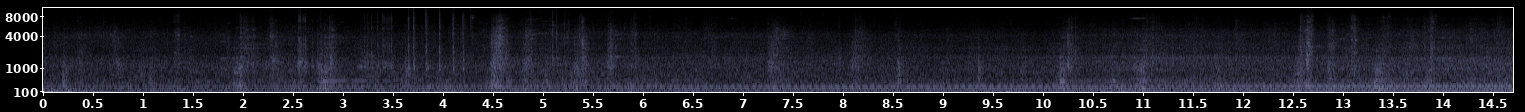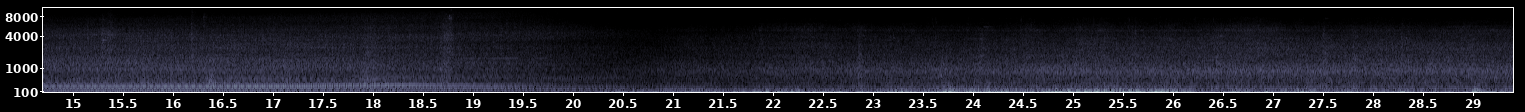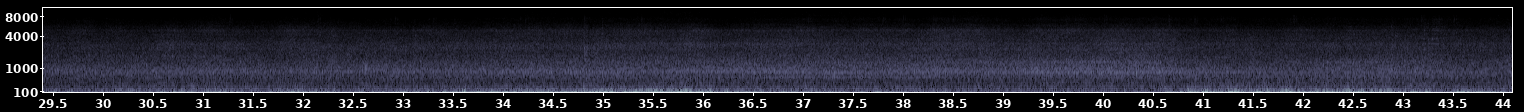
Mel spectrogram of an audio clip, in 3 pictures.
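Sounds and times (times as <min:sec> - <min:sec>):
train wheels clacking over rail joints: 0:00.0 - 0:20.2
train hum: 0:00.0 - 0:44.0
wind noise on microphone: 0:20.8 - 0:29.6, 0:30.2 - 0:44.0.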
